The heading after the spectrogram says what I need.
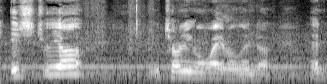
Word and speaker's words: Istria: So that sounds close to Austria, but it says regions like is. So it's is like is going to the store is tria like Austria t r i a is tria the let's start over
